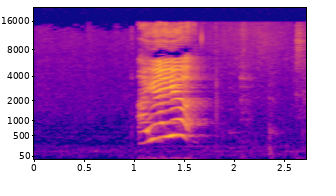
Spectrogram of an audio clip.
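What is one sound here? A girl laughs close by.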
